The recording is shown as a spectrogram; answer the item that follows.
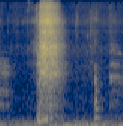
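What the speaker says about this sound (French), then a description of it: "ça c'est mon chien" Pet dog making a short sharp snort or sneeze-like huff followed by a softer breath, close to the microphone in a quiet indoor room.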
